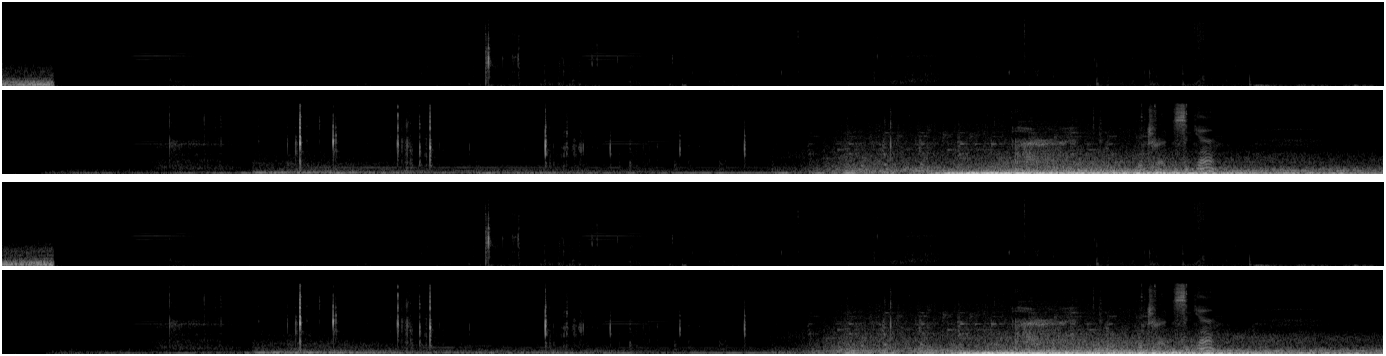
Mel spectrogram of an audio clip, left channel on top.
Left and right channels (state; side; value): normal; both; correlation 0.07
